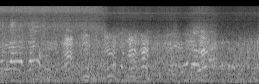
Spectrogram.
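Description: A mix of men's and women's voices chatter nearby outdoors.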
